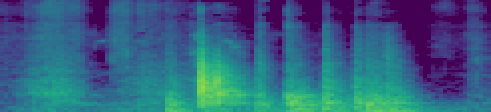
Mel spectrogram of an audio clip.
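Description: A wooden frame made of pallet slats laid down flat onto a concrete floor: a loud wooden thunk about a second in, followed by several smaller knocks as it settles.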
